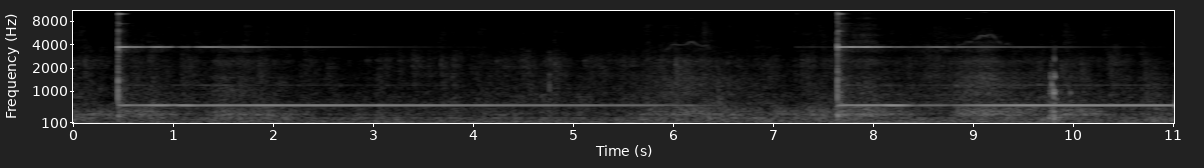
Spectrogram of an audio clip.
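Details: Steady, pure ringing tone from a struck 512 Hz tuning fork during a simulated roleplay cranial nerve (CN8) hearing exam, screening hearing.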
